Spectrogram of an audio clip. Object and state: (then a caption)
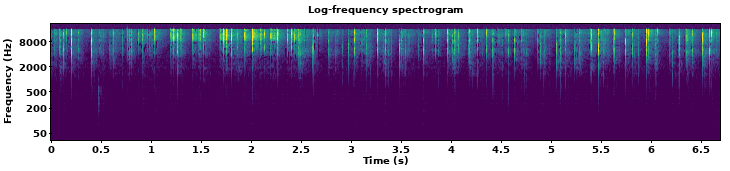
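Plastic liquid lipstick tube. Long nails tap and scratch the barrel of a small, filled plastic liquid lipstick tube with a pink cap. The result is a quiet, fast run of dozens of crisp, bright clicks and scratchy rasps that stop instantly, with almost no low end.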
